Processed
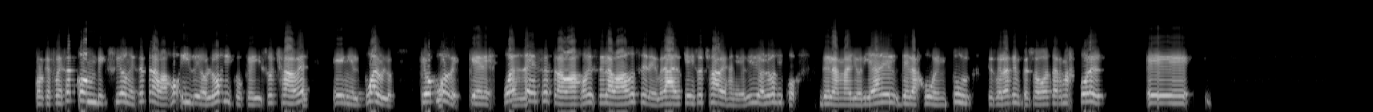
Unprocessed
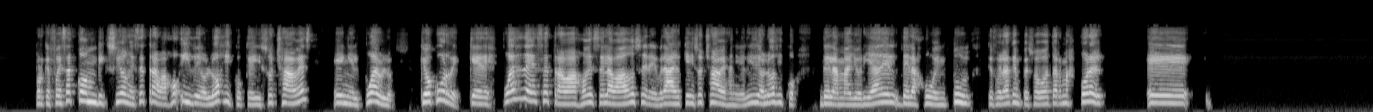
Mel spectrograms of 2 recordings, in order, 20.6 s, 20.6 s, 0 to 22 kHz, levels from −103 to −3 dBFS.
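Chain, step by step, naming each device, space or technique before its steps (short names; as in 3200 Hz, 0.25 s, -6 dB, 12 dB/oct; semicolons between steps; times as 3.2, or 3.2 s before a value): 5.05–5.62 notches 60/120/180/240/300/360/420/480/540/600 Hz; talking toy (LPC vocoder at 8 kHz pitch kept; HPF 370 Hz 12 dB/oct; bell 1200 Hz +11 dB 0.31 oct; soft clip -8.5 dBFS, distortion -20 dB); gain -7 dB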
